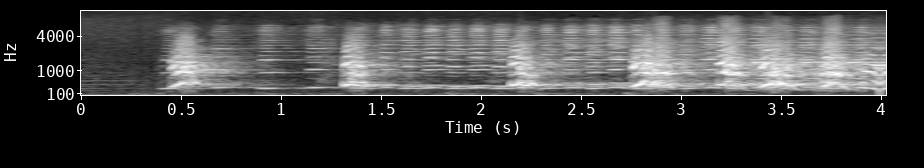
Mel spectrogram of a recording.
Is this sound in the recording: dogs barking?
yes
